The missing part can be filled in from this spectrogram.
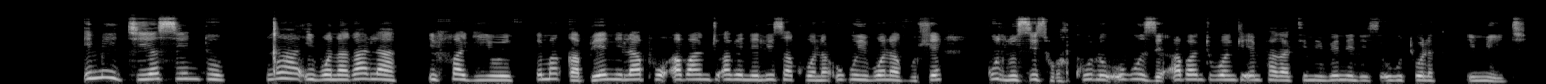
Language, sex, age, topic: North Ndebele, female, 36-49, health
